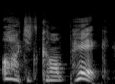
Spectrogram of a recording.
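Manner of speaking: plain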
